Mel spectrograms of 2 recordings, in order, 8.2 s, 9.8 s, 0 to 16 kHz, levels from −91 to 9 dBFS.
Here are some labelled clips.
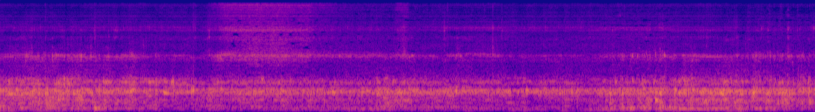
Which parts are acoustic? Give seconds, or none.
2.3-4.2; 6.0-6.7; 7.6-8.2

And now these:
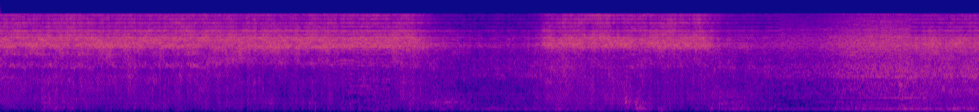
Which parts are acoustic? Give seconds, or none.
3.4-3.9; 7.8-9.1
